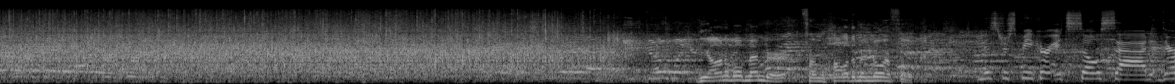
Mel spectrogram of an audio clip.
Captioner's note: some Applause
